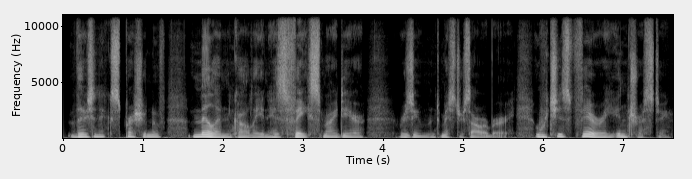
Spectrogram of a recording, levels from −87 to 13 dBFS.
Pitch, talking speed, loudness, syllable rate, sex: 115 Hz, 135 wpm, -20 LUFS, 5.0 syllables/s, male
